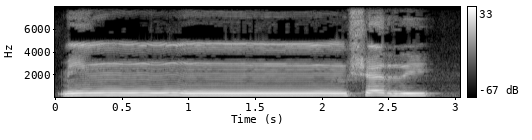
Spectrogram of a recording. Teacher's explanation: এই যে দেখেন, এই যে শিন, অর্থাৎ ইকফার অক্ষর এসেছে। নুন সাকিনের পর ইকফার অক্ষর এসেছে, এই জন্য ইকফা হয়ে গেছে এবং গুন্না হয়ে গেছে, নাকে পড়তে হয়েছে। নুন সাকিনটা আমি নাকে পড়েছি।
